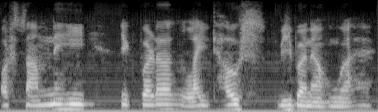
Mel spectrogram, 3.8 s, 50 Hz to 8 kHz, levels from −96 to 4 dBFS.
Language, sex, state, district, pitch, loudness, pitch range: Hindi, male, Uttar Pradesh, Lalitpur, 120 Hz, -18 LUFS, 115-130 Hz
